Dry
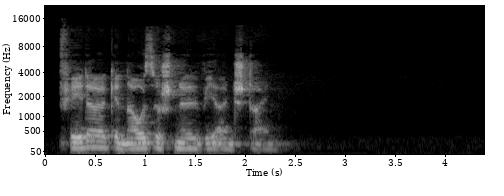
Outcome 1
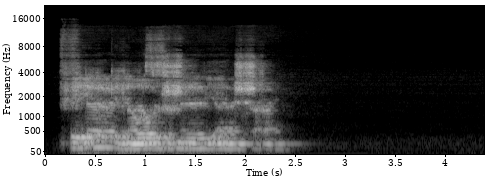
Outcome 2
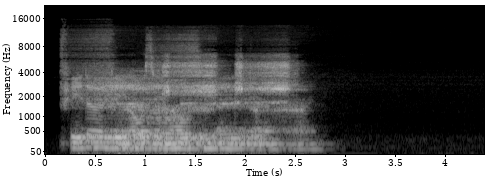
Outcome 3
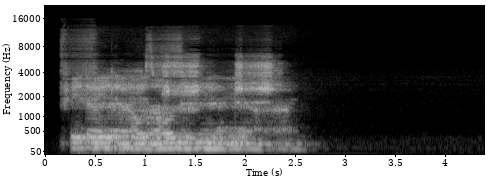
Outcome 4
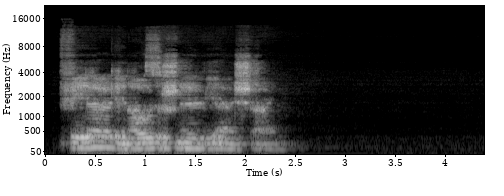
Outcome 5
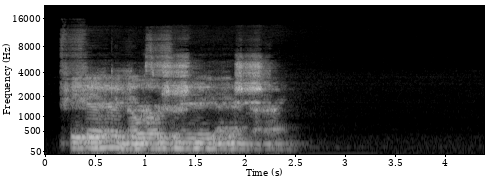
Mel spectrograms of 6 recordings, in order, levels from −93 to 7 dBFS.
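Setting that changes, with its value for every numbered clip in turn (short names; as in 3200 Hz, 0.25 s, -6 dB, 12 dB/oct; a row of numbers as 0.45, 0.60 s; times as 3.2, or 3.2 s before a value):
non-linear reverb, gate: 140, 490, 320, 90, 210 ms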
